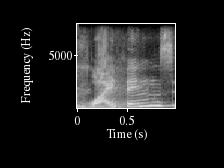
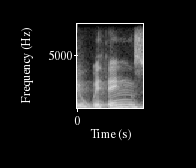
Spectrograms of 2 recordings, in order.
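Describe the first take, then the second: First: The first syllable sounds like 'why'. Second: The first syllable sounds like 'with'. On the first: This was the original pronunciation. "it was originally why things" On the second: This is the current pronunciation. "correct to say withings"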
